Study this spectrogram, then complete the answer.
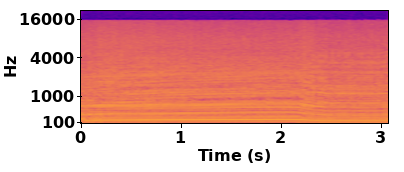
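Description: Mercedes-Benz car driving through Beverly Hills, turning right off Sunset Boulevard onto Beverly Drive: a steady, close engine drone with a low hum that dips and shifts in pitch near the end as the car turns.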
